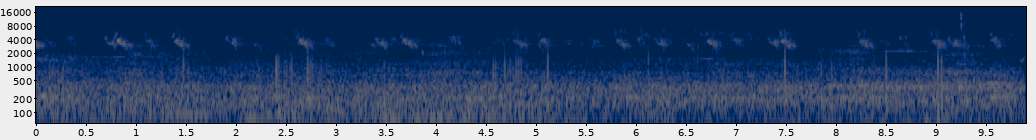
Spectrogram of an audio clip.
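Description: Honeybees humming faintly around an open hive and a frame covered in bees. A bird chirps over and over above them, a few short falling chirps a second.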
